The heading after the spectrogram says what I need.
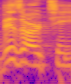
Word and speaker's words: Vizrt: best for last I've got Jeremy Morris from vizrt in to tell everybody how to pronounce vizr t did I do it right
